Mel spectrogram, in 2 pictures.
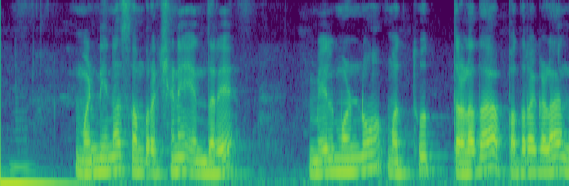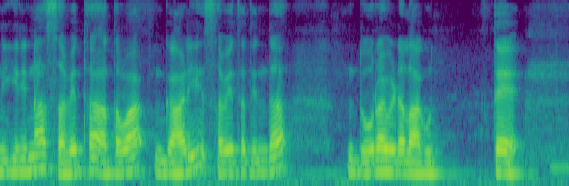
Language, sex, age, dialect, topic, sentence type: Kannada, male, 31-35, Mysore Kannada, agriculture, statement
